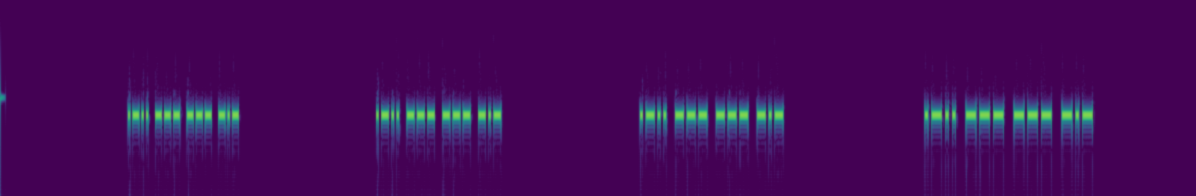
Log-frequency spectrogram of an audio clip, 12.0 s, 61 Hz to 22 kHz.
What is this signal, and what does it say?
Morse code, heard as a keyed tone, about 46 wpm, 700 Hz. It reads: LOOK LOOK LOOK LOOK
